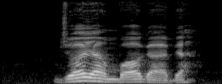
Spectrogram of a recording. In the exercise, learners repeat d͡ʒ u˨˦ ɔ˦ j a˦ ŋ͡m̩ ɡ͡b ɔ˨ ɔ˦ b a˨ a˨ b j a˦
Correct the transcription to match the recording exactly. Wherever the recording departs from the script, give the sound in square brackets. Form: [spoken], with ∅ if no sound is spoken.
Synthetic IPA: d͡ʒ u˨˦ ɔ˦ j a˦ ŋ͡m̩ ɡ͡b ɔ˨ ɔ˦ [ɡ] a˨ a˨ b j a˦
